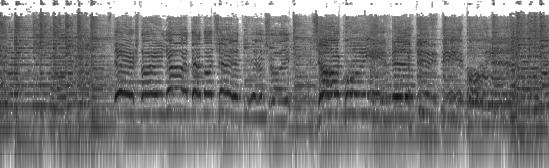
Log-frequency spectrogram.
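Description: Albanian folk music: fiddle and plucked strings play a steady accompaniment. A high, wavering, heavily ornamented lead melody comes in about two seconds in, breaks off, and returns about six seconds in.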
